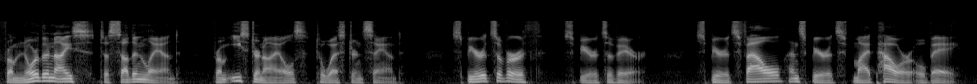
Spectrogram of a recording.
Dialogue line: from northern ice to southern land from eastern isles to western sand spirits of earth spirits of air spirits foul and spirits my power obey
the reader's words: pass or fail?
pass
